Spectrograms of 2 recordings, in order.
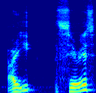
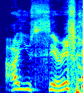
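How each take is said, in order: First: Said in the usual way. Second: Much higher and louder, a fed-up shout; exasperated outcry. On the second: Retold or imitated. Yelling at the internet in fed-up disbelief. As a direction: throw the question out in exasperation.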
